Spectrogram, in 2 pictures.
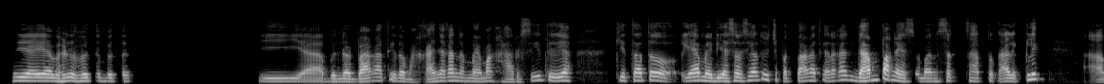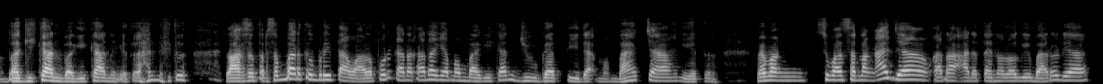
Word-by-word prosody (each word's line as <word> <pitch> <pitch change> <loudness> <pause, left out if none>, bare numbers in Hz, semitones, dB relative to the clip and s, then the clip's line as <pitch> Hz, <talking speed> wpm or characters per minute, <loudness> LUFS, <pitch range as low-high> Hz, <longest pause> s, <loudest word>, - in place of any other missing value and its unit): Iya 170 0 +3
iya, 165 - +6
betul 155 +2 +1
betul 160 0 -2
betul. 150 -2 -5 1.3
Iya, 145 - -4 0.2
bener 135 -1 +1
banget 155 +4 0
itu, 150 - -2
makanya 125 +7 -3
kan 180 - +2 0.2
memang 155 +3 -3
harus 120 0 -8
itu, 195 -3 -3
ya, 180 - +4 0.5
kita, 175 0 -2
tuh, 190 -2 +5 0.2
ya, 170 +4 +3
media 155 -2 +3
sosial, 175 +5 0
tuh, 230 - 0
cepat 155 - -9
banget 180 +5 -1
karena 200 +7 -2
gampang, 190 +5 +5
ya, 160 - +2
cuman 145 -1 -3
se 165 +4 -7
satu 155 0 -8
kali 145 -1 -1
klik, 240 +2 +2 0.5
eee, 115 - -6
bagikan 145 - +6
bagikan, 145 +3 +2
gitu, 140 - -5
kan, 165 +6 -1
itu 170 +7 -3 0.4
langsung 150 +4 +5
tersebar, 225 +10 +2
tuh, 230 - +3
berita. 215 -7 +1
Walaupun 150 +10 0
kadang-kadang 195 +2 0
yang 200 - +1
membagikan 160 +4 -2
juga 160 -4 -1
tidak 150 -2 -4
membaca, 165 +6 -2
gitu. 125 -4 -8 0.3
Memang 180 0 0
cuman 205 -2 +2
senang 200 -2 0
aja 220 -4 +3
karena 175 0 -3
ada 160 0 -3
teknologi 160 0 -3
baru, 150 +7 -1
dia 190 -1 -1
165 Hz, 160 wpm, -23 LUFS, 150-195 Hz, 1.3 s, iya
